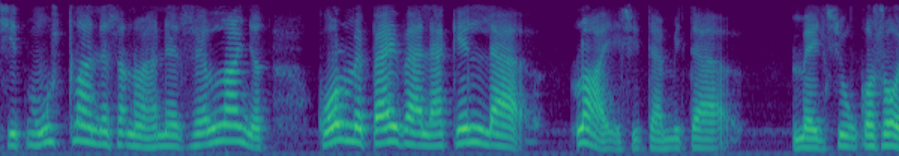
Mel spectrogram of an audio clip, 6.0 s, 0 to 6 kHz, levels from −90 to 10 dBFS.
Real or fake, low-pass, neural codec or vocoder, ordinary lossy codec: real; 5.4 kHz; none; none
